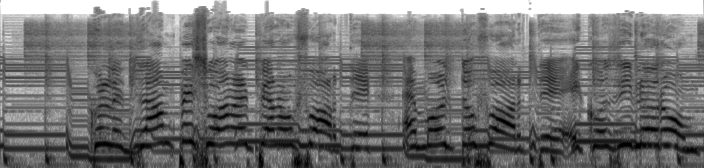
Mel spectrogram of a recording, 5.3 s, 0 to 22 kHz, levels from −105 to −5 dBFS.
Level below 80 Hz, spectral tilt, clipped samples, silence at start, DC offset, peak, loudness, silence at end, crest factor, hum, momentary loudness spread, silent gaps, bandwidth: -26 dBFS; -4 dB/octave; under 0.1%; 0 s; 0.2%; 0 dBFS; -9 LUFS; 0 s; 10 dB; none; 6 LU; none; 18.5 kHz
